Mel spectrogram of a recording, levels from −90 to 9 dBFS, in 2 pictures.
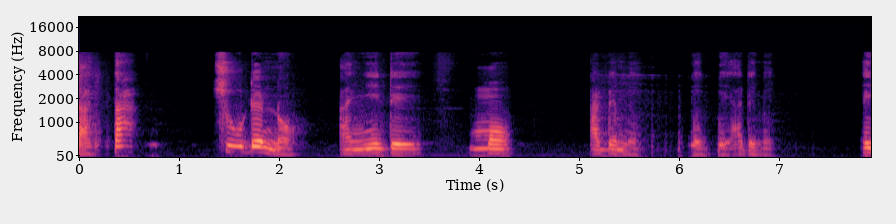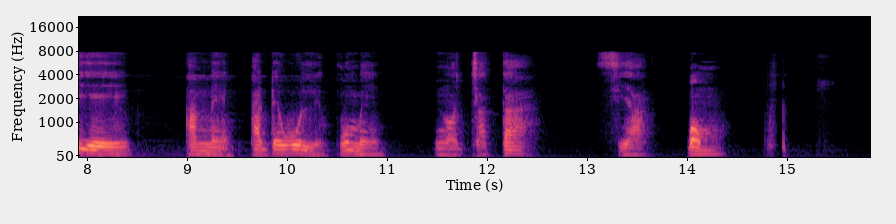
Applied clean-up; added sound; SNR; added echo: neural mask model RNNoise.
